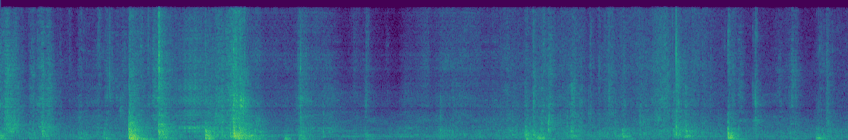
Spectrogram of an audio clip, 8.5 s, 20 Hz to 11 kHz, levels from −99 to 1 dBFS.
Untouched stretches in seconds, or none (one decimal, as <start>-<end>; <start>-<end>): 0.0-2.5; 5.0-8.5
